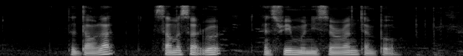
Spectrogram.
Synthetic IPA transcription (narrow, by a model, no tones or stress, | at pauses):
d̥ədaʊlat̚ | saməsaʔɹot̚ | ɛ̃nθɹimunisɛɹãntʰɛ̃mpəl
